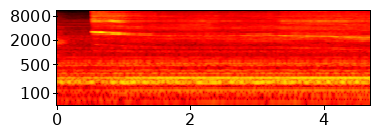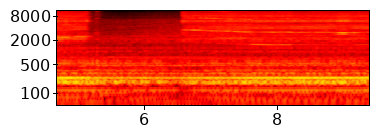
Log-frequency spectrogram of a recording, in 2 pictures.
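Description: Rotary buffer on a mandrel polishing scratches out of jewelry: a continuous high whine over a motor hum that shifts in pitch as the tool presses, pauses briefly, then resumes, with no talking.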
